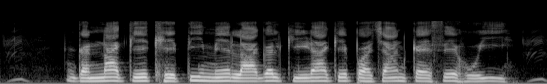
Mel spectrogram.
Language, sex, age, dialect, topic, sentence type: Bhojpuri, male, 25-30, Western, agriculture, question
